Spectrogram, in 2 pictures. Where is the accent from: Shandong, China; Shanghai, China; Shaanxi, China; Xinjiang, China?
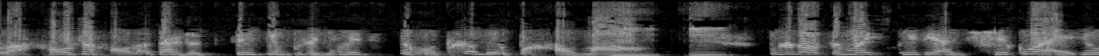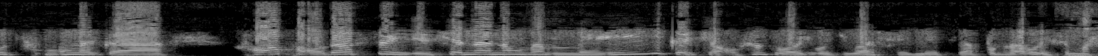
Xinjiang, China; 我是新疆农七师的。我生于52年，是5月1日生的。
